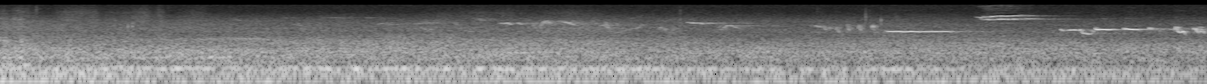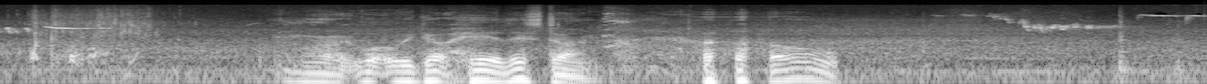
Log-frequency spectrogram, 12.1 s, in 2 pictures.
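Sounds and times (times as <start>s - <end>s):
small birds chirping: 1.0s - 8.1s, 10.6s - 12.0s.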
